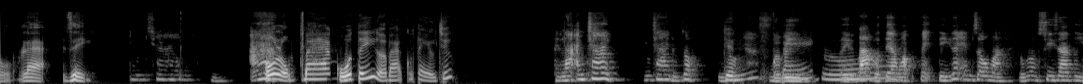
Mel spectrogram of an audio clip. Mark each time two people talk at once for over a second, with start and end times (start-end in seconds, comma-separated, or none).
7.2-9.1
